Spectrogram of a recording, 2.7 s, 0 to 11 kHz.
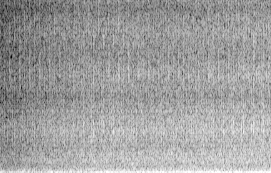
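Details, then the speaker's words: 1952 Ford 8N tractor, not run for years, after freeing a stuck exhaust valve: low steady idle firming up, even beat, no miss, still burning off cylinder oil; running normally, no transmission noises. "sounds better for a long time so so they're running a lot better now still burning off all the oil that was in the cylinder"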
